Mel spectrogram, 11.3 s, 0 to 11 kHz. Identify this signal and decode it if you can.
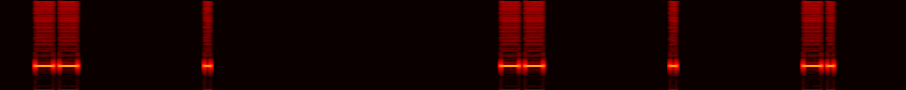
Morse code, heard as a keyed tone, about 16 wpm, spaced as for 5 wpm, 800 Hz. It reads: ME MEN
